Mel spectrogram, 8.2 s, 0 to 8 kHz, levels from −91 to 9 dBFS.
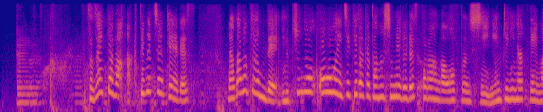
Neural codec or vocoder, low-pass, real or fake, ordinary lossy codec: codec, 16 kHz, 1 kbps, FreqCodec, smaller model; 7.2 kHz; fake; none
